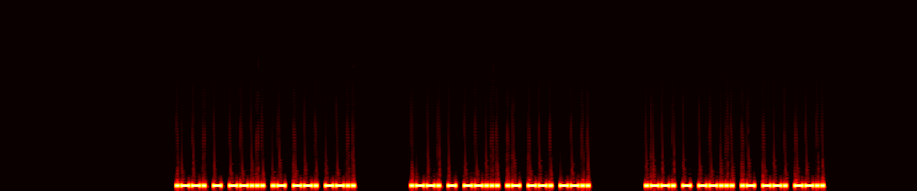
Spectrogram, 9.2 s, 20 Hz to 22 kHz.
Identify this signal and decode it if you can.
Morse code, heard as a keyed tone, about 46 wpm, 700 Hz. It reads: PT7AGZ PT7AGZ PT7AGZ
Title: DXCC-100 Call Signs - 6 Characters - Repeated 3x - 45wpm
